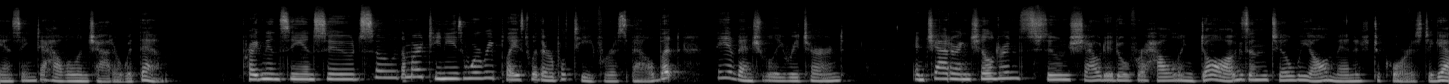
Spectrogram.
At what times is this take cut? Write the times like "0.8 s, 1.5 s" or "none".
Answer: none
